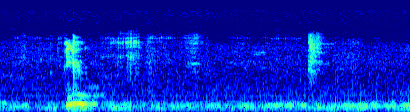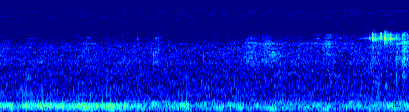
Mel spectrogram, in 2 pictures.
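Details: Snowy, a pet cat, sniffs her owner's towel, a smell she loves. A short, soft mew near the start gives way to a low, steady purring hum through a quiet indoor room, with a few faint clicks.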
